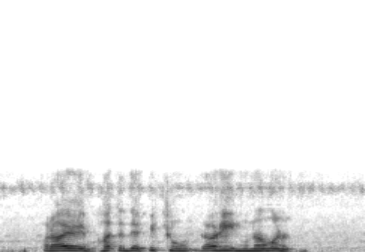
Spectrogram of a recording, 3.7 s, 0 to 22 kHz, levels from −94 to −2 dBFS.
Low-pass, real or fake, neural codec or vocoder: 7.2 kHz; fake; codec, 16 kHz, 2 kbps, FunCodec, trained on Chinese and English, 25 frames a second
